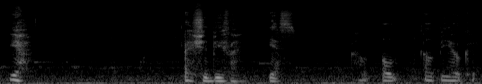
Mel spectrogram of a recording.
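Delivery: small, faltering reassurance; hesitant drow man. Acted. Injured drow man assures the boss he'll cope, hesitant and quiet. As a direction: trail into a quiet, stammered assurance. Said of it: "you see the drow man just kind of".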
